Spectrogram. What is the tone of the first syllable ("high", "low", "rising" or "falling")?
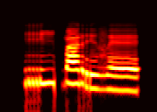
high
